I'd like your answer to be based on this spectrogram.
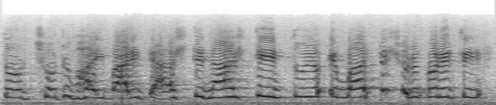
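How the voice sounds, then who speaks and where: A woman's voice: very high voice, level tone, a little fast, highs cut off, very noisy. An actress playing a village mother in a melodramatic film, scolding one son and soothing the other. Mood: reproachful. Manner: reproachful, then tender and soothing. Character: a stern but loving village mother. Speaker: mother of the brothers.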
